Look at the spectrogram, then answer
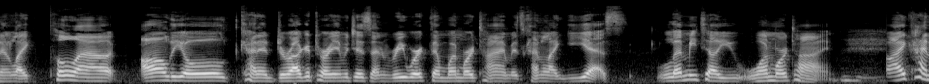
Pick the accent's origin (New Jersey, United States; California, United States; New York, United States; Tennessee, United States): California, United States; Laurel Canyon; Part of what we didn't talk about in terms of growing up in Laurel Canyon, aside from the counterculture and all of that, was that we were very much attuned to the sort of nature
